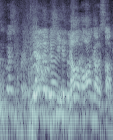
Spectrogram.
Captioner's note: yelling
